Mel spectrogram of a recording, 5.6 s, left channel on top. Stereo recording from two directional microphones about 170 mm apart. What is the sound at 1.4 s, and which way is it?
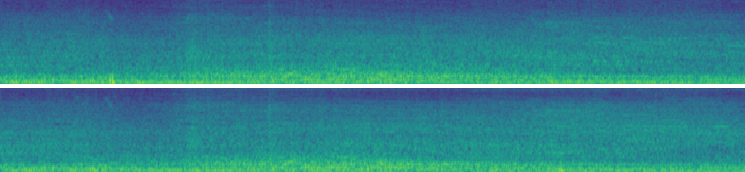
Vehicle, 75° right (ahead or behind).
